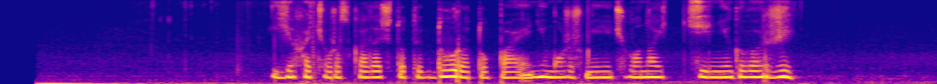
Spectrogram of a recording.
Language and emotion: Russian, angry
